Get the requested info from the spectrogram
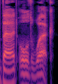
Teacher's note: The vowel merges with the R quality.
